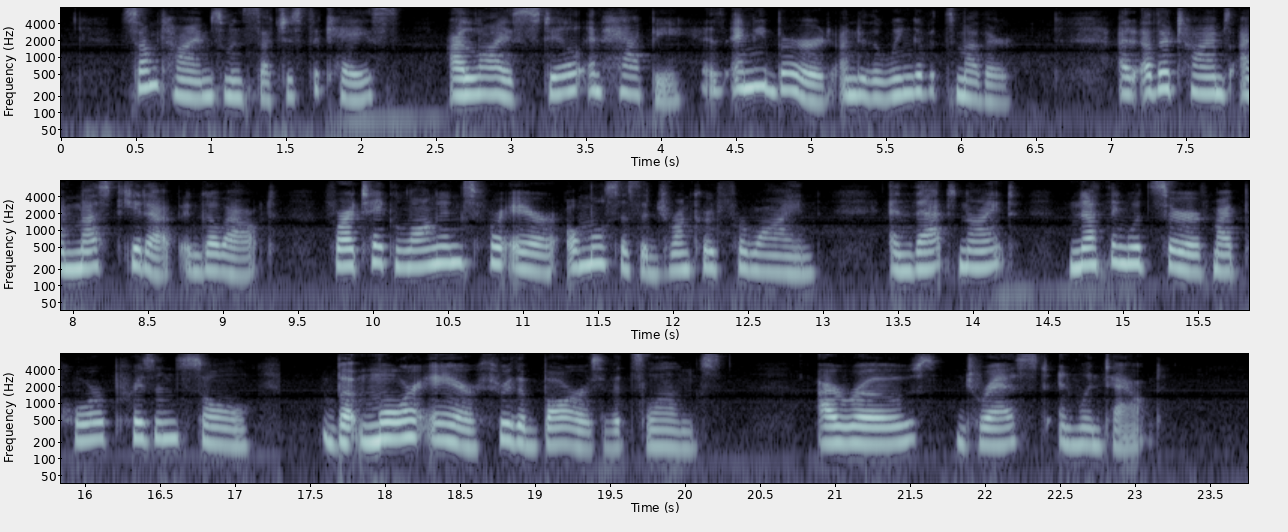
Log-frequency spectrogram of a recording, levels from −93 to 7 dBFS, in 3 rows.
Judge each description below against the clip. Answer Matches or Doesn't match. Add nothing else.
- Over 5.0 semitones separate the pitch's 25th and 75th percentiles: Doesn't match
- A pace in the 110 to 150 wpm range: Doesn't match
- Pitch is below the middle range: Doesn't match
